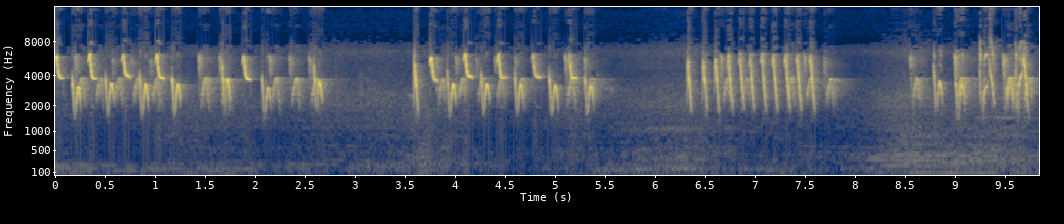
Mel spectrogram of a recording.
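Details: Bar-winged prinia in energetic 'gacor' song meant to make other prinias answer: four bursts of rapid high chirps, one a fast buzzy trill-like run, separated by brief pauses, with faint low hum beneath.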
